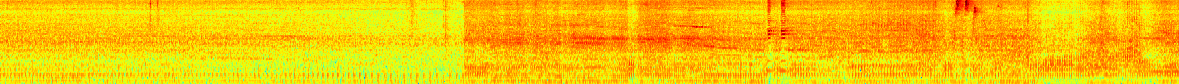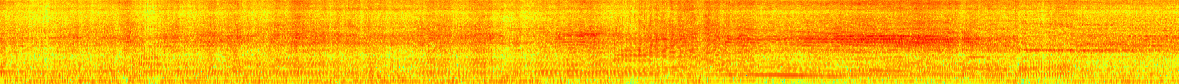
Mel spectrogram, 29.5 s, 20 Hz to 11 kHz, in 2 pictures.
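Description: Honda CRF250L's single-cylinder engine running under way. It gets louder about six seconds in, and later its revs rise and fall several times.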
